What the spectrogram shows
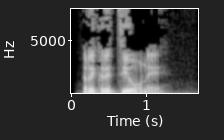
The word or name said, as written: recrezione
